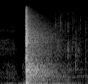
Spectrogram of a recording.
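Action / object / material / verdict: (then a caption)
strike / steel bearing driven into an axle tube / steel / seated. A chilled steel axle saver bearing is struck once with a hammer on a driver tool, driving it into a Blazer rear axle tube. The strike is a single sharp, solid metallic hit that decays quickly into a short bright ring. The solid sound indicates the bearing has bottomed out and is fully seated, with its stick-out now about 1/8 to 1/16 inch smaller than before.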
